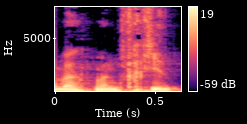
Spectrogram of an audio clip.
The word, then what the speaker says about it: Bankman-Fried: Et enfin, en parlant toujours de Sam Bankman-Fried, là, a priori ça se prononce Sam Bankman-Fried, pas Fried, ce milliardaire de la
